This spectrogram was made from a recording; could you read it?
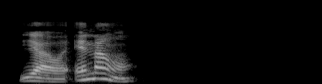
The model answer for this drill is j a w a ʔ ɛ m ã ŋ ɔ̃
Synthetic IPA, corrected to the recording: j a w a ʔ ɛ n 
